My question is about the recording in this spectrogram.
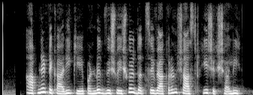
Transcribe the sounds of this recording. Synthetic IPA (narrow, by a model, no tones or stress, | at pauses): aːpneʈɪkaːɾikepɐ̃ɳɖɪt̪ʋɪʃʋeːʃwəɾd̪ɐt̪seʋjaːkəɾəɳ̃ʃaːst̪ɾə̥kiʃɪkʃaliː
